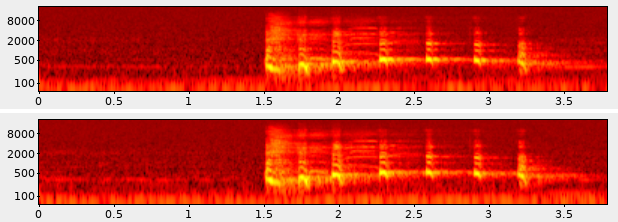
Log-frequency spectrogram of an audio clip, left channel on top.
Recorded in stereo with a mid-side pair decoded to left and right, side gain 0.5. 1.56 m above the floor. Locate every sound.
1.5 s a giggle: 5° right, 0.6 m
